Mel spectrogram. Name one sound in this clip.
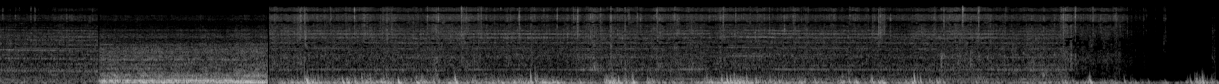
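An electric winch whirs as it pulls.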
